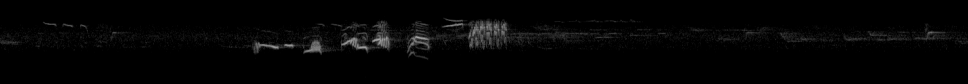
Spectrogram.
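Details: A tui in New Zealand, feeding on Protea, red kakabeak and Grevillea flowers, sings a brief, varied burst of clicks, liquid chimes and a wheezy rasp, with faint high notes before and after.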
